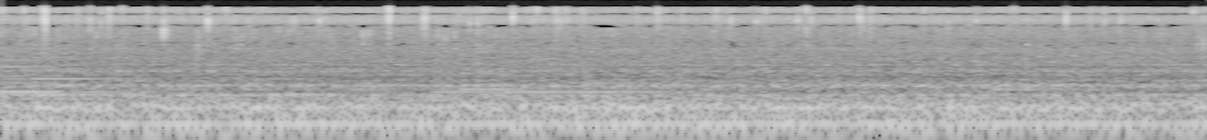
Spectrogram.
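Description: Spring rolls frying in hot oil in a steel wok: a steady sizzle with scattered small pops, over a low steady hum.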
